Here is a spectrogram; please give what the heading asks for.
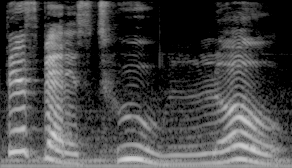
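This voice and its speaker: Lady putting on jolly old father christmas, bumbling, slow drawn-out words, faint hiss. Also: lowish voice, sing-song, pitched below the performer's own voice, exaggerated voice. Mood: grumbling.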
